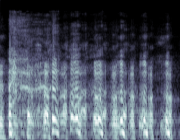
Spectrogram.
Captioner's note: laughter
